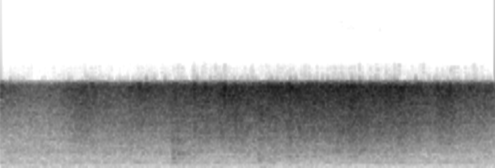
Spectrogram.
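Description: Oil sizzles steadily in a hot pan while beef and tomato cook, a dense, even frying hiss with no speech over it.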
